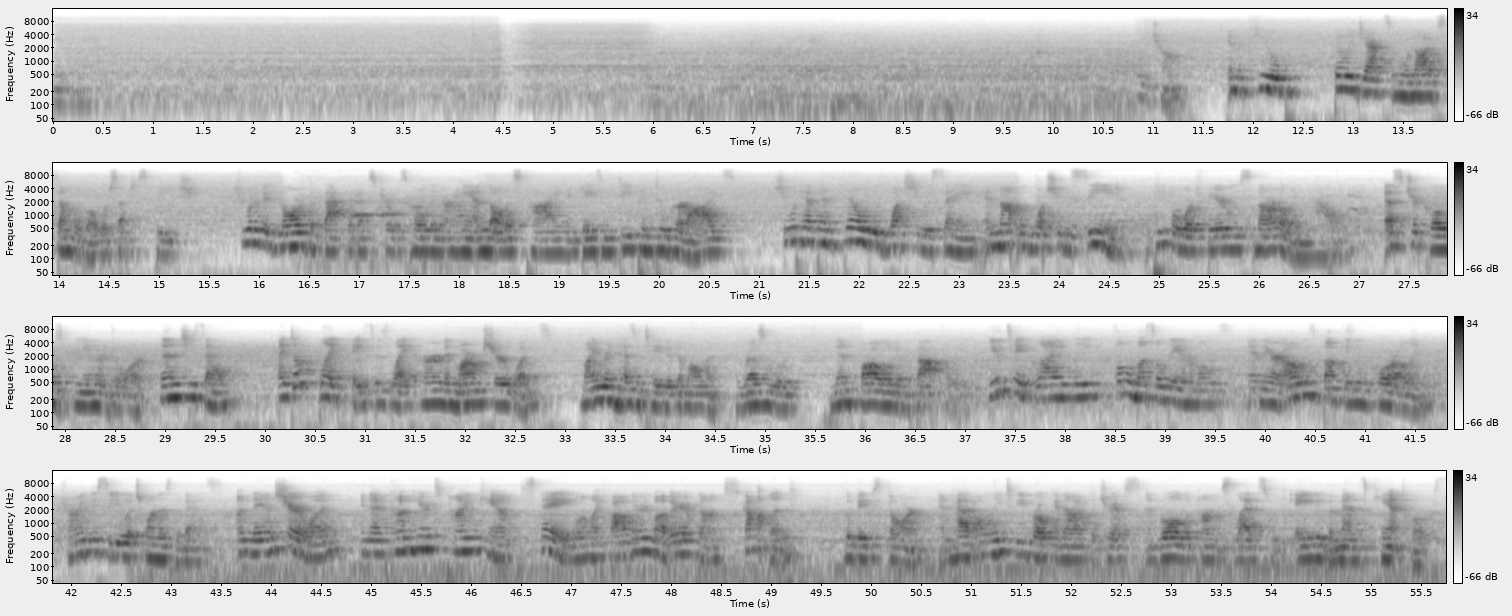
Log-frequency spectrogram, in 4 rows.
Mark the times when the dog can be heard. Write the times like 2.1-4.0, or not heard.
16.9-18.2.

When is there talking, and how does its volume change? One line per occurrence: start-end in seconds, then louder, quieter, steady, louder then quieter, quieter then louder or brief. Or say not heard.
10.8-55.7 steady.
